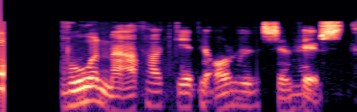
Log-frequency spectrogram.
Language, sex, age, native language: Icelandic, male, 13, Icelandic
